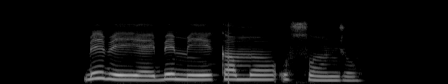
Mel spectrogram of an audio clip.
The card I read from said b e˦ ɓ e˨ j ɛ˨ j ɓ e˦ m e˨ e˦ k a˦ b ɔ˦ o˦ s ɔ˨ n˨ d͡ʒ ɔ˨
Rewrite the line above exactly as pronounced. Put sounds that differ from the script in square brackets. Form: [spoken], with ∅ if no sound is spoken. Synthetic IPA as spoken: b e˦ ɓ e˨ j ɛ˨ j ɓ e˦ m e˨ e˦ k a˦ [m] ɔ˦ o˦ s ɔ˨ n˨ d͡ʒ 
